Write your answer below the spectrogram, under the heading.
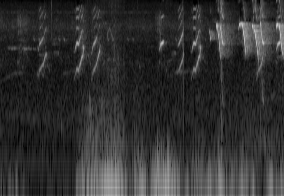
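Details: Saffron finch calling at a feeding spot, starting with scattered thin high chirps over soft low rumbling, then growing into louder, quick runs of sharp bright notes near the end.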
